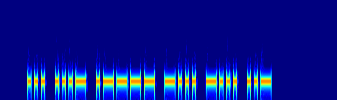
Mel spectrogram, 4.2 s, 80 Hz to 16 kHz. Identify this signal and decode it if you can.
Morse code, heard as a keyed tone, about 28 wpm, 700 Hz. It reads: SV1BBU
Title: DXCC-100 Call Signs - 6 Characters - Repeated 2x - 28wpm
